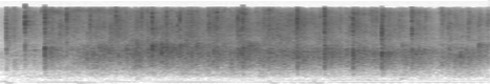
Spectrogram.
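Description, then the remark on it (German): An audience of the Livekirche church in Langenfeld and Leverkusen applauds steadily for several seconds, a dense wash of many hands clapping with a few sharper claps standing out. “Auch da dürft ihr gerne ein Amen zu geben und auch einen Applaus zu geben.”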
